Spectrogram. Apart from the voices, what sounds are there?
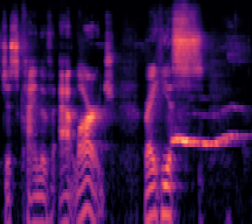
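dog barking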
